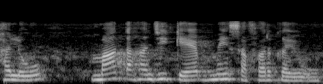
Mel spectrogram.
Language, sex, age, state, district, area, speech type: Sindhi, female, 30-45, Madhya Pradesh, Katni, urban, spontaneous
